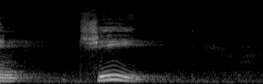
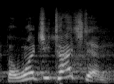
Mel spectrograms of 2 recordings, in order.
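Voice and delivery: normal talking voice

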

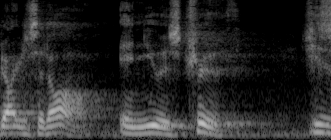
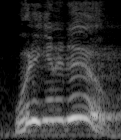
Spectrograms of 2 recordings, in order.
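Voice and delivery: rhetorical shrug; 14 semitones higher, faster than usual. Real, not acted. Rhetorical question in sermon.

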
